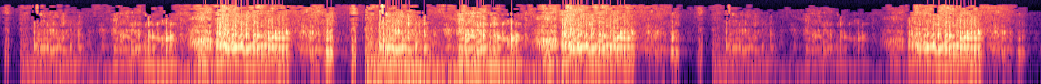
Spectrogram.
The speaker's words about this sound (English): You're walking along in the African bush, minding your own business, nothing in your hand, when all of a sudden you see this. A mad, growling, male African lion coming right at you.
